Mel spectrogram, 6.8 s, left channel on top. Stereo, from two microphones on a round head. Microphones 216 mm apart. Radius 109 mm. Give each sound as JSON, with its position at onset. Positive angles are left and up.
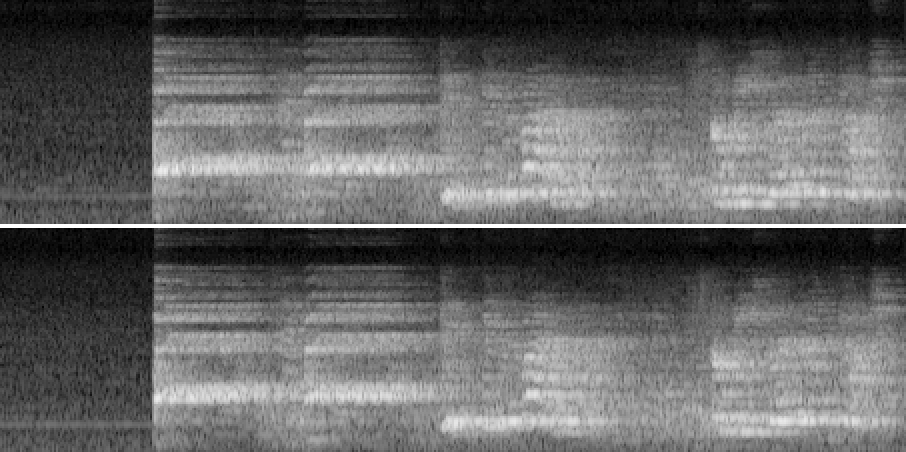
{"t": 1.1, "sound": "a fire alarm", "side_deg": 50, "distance_m": 1.4}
